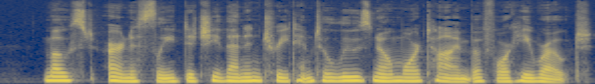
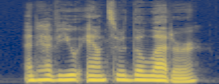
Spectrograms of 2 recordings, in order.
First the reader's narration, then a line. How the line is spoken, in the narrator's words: cried Elizabeth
